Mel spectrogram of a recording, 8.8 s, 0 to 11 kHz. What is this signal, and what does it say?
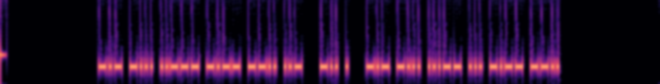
Morse code, heard as a keyed tone, about 36 wpm, 700 Hz. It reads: KB2YZU DE KB3SYZ
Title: USA Callsign DE Callsign 35wpm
